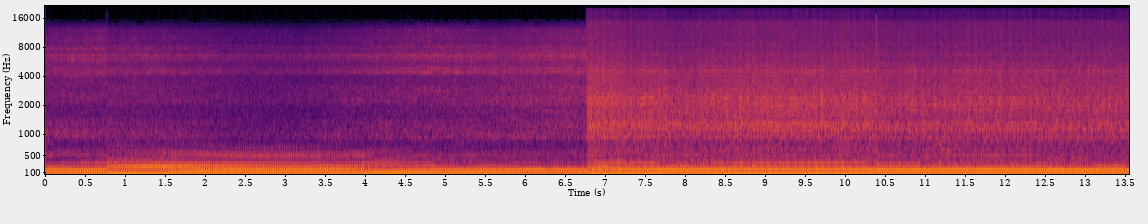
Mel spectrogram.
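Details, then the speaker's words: Mitsubishi Evo X rebuilt to about 800 whp, on its first start with oil pressure around 21 psi and not yet at operating temperature: a smooth, even, very quiet low idle with a steady exhaust note and no knocks or ticks. "This car is very, very quiet. This thing is so quiet."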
